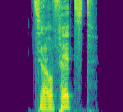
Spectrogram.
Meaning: 1. past participle of zerfetzen 2. inflection of zerfetzen: second-person singular/plural present 3. inflection of zerfetzen: third-person singular present
- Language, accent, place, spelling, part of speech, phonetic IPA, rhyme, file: German, Germany, Berlin, zerfetzt, verb, [t͡sɛɐ̯ˈfɛt͡st], -ɛt͡st, De-zerfetzt.ogg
